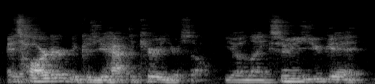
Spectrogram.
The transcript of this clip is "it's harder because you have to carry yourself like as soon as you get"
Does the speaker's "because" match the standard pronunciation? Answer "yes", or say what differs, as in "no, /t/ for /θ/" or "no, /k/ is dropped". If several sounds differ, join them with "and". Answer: yes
